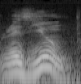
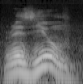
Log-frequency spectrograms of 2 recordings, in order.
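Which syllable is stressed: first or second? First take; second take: second; second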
